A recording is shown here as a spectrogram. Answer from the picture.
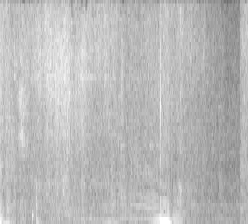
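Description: A honey bee buzzing in flight right around the microphone, defensive and trying to sting. The buzz swells loud as it passes close at the start and again about one and a half seconds in.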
